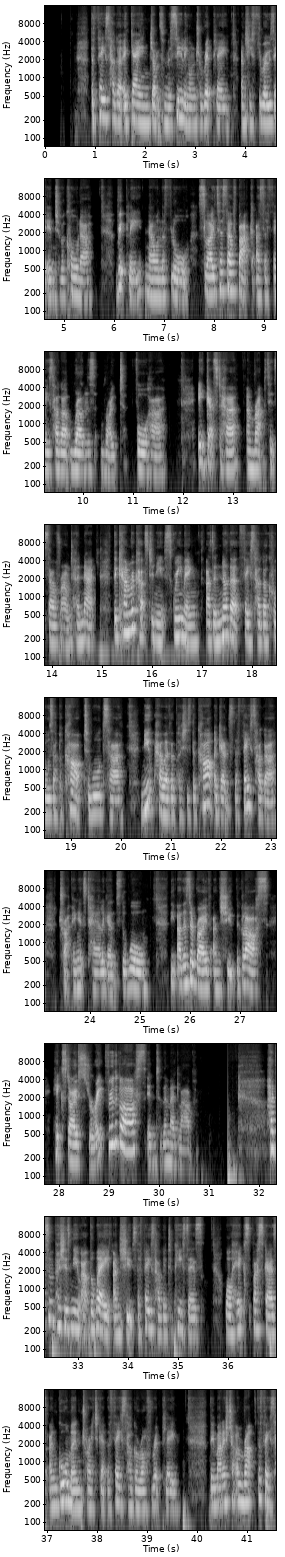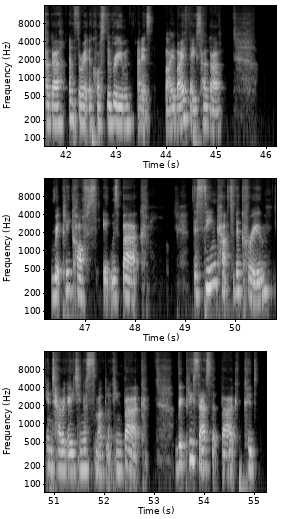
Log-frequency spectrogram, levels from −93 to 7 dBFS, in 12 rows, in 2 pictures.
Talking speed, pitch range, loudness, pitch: 165 wpm, 165-200 Hz, -19 LUFS, 175 Hz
